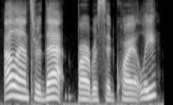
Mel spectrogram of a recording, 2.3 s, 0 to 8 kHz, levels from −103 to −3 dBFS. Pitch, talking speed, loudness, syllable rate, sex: 200 Hz, 155 wpm, -17 LUFS, 5.3 syllables/s, female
